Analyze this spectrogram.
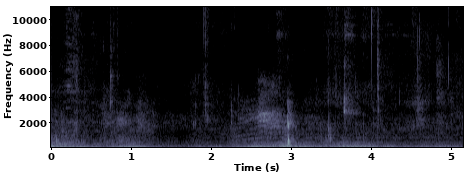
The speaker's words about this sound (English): It's good to hear that our cat has joined us so early to complain that we're not feeding her, as we never do.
